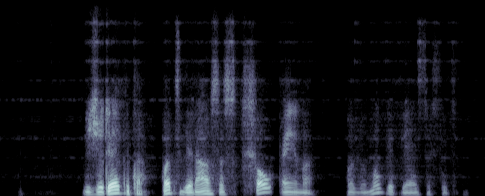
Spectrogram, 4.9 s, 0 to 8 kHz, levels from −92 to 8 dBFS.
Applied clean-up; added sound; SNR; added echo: neural mask model DeepFilterNet 3.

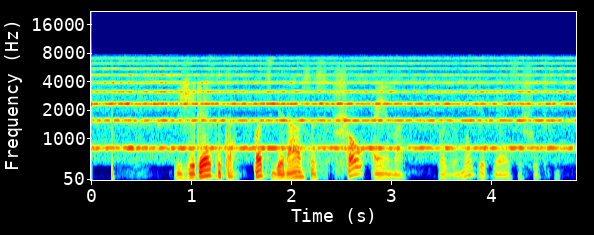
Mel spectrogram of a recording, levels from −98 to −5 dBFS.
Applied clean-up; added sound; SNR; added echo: none; Bowed string instrument; -3 dB; none.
